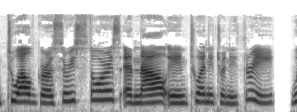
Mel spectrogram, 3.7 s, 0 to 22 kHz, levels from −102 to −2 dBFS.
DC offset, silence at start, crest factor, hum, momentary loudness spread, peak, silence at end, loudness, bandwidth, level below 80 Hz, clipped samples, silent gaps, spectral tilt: under 0.1%; 0.1 s; 18 dB; none; 12 LU; -2 dBFS; 0 s; -20 LUFS; 13.5 kHz; -66 dBFS; under 0.1%; 3.44-3.61 s; -2 dB/octave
